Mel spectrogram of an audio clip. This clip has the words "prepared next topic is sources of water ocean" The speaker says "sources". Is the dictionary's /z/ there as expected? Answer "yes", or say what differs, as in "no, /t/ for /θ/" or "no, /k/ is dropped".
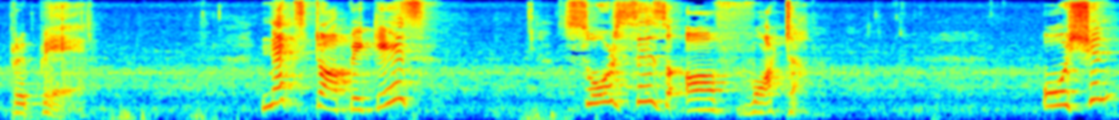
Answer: yes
